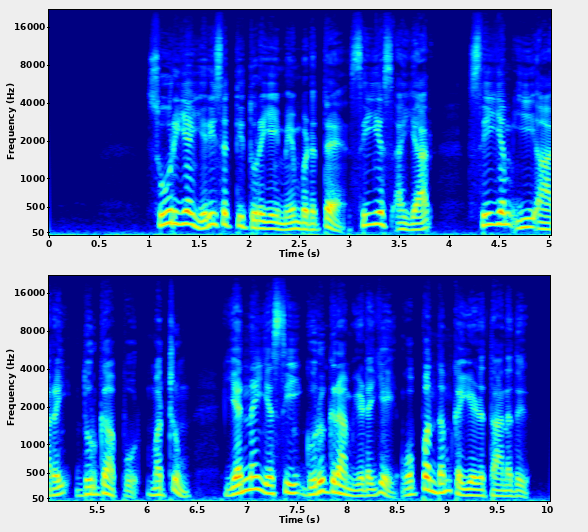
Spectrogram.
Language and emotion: Tamil, neutral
